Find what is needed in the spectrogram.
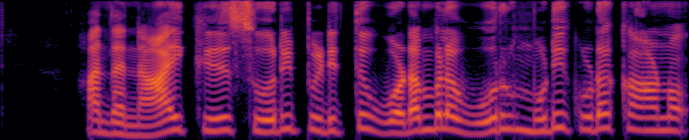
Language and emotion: Tamil, disgusted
